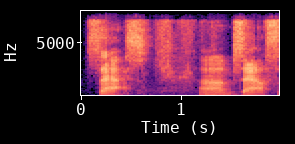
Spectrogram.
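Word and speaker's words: SaaS: we're going to call sas sas s-a-a-s it's pronounced sas sass with this you're not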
